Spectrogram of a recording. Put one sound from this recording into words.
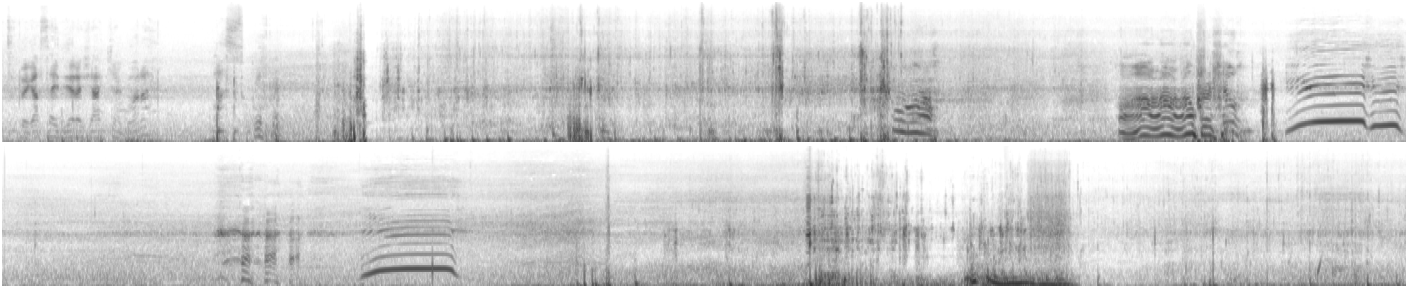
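Ocean waves break and rumble.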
